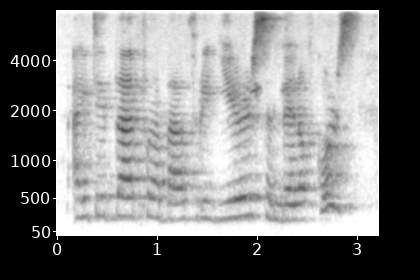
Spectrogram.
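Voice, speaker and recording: A woman's voice with audible room echo. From Mexico, Oaxaca mountains. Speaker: traditional healer. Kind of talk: interview. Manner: halting.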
